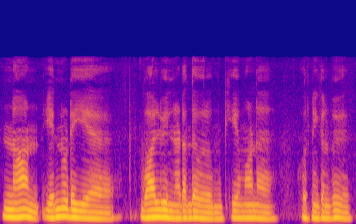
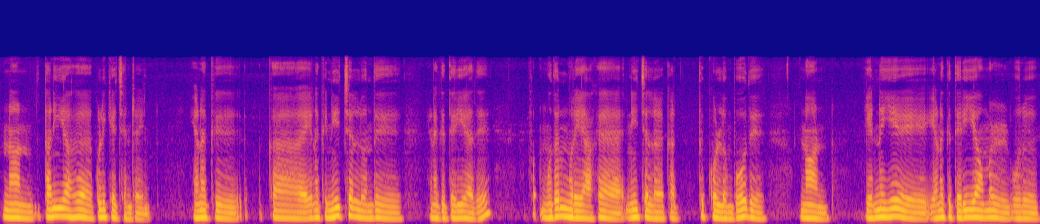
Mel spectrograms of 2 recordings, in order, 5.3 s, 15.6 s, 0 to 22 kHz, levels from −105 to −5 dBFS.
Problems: background sounds at intervals, low volume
